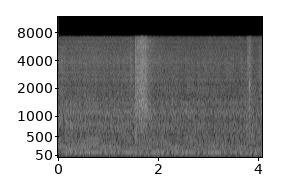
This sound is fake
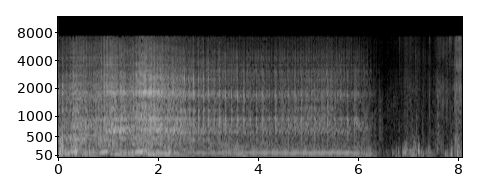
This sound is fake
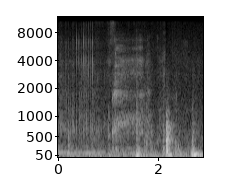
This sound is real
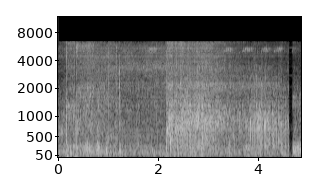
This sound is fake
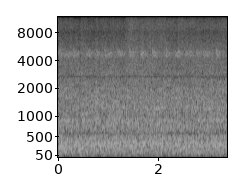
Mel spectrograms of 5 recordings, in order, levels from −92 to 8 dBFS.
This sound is fake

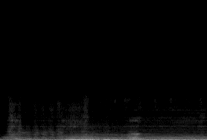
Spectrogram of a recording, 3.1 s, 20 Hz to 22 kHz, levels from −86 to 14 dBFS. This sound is fake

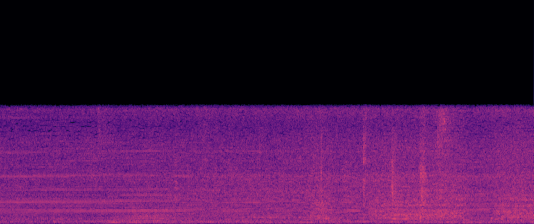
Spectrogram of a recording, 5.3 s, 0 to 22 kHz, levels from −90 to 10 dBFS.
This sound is real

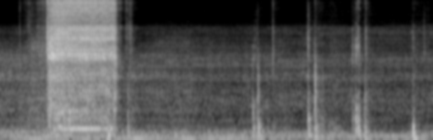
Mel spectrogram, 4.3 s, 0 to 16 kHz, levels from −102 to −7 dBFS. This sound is fake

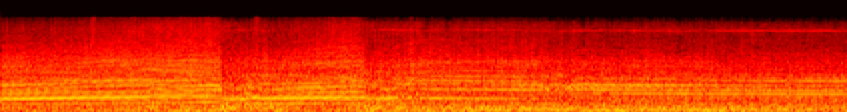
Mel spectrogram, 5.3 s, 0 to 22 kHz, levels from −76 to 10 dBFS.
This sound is real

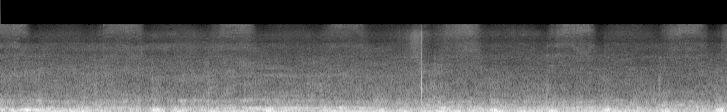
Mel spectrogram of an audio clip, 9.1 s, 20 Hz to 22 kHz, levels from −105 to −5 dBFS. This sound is fake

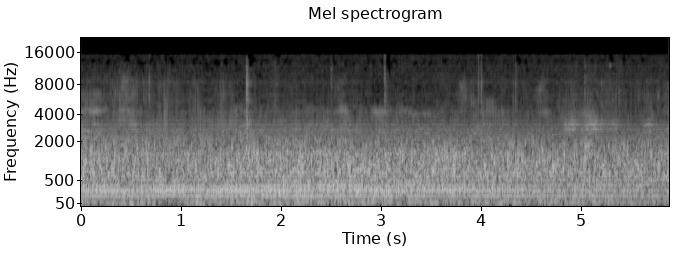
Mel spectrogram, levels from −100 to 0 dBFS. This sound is fake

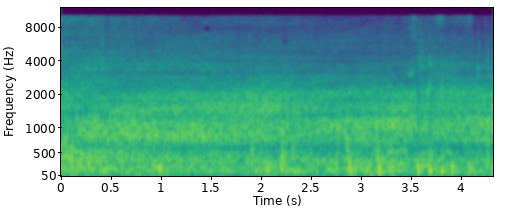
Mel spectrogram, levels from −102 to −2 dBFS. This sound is fake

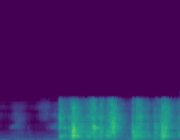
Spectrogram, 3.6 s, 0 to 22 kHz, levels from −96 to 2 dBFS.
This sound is fake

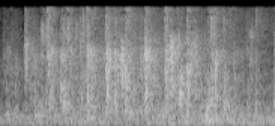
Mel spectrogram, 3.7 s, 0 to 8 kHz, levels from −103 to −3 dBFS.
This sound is real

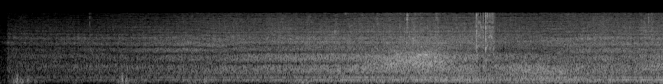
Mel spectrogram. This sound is real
